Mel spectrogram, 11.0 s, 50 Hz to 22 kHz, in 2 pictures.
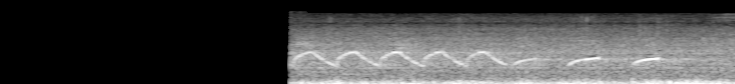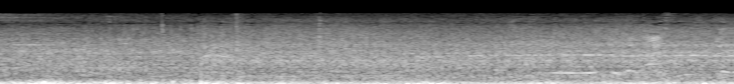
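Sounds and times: emergency siren yelping: 2.2s - 5.2s.

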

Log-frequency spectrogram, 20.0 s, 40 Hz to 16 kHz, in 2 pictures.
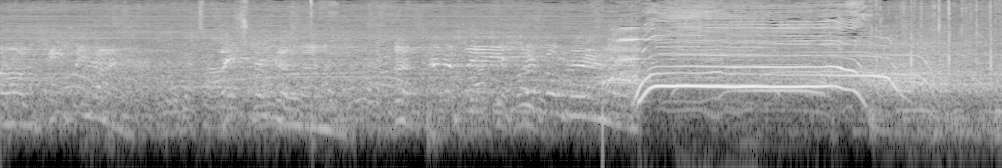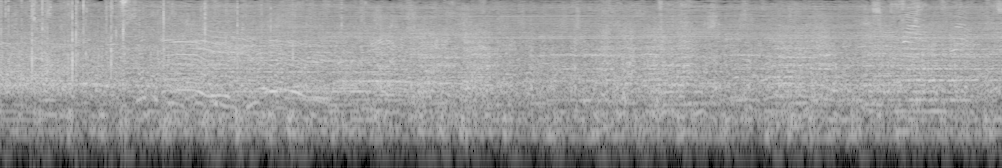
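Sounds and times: stadium crowd cheering: 1.4s - 20.0s
marching band brass chord: 9.7s - 20.0s.

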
